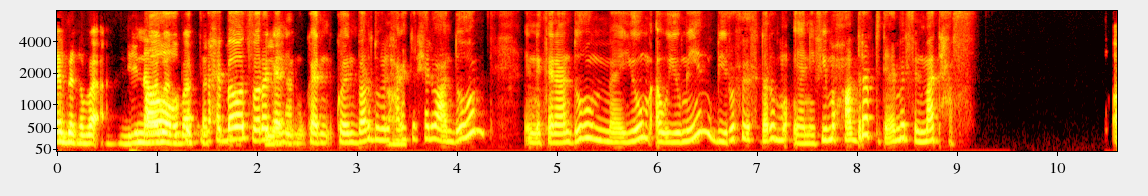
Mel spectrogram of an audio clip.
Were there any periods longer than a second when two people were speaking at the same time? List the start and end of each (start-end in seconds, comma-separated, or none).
0.9-2.5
